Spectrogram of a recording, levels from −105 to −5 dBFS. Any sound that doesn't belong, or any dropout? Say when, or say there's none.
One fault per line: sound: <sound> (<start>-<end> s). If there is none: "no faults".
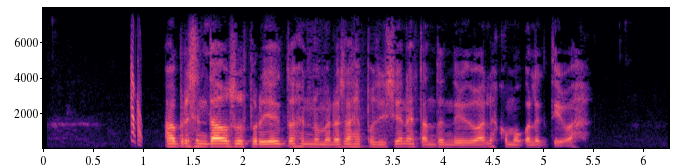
sound: chirp (0.9-1.0 s)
